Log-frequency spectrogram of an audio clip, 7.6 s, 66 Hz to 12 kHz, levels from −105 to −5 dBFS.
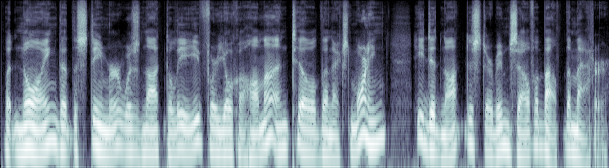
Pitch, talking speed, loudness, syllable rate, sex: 115 Hz, 180 wpm, -17 LUFS, 4.9 syllables/s, male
